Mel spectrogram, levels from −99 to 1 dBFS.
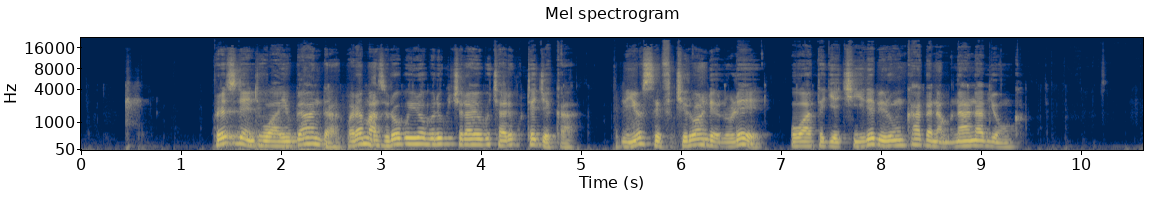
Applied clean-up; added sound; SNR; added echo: neural mask model DeepFilterNet 3.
